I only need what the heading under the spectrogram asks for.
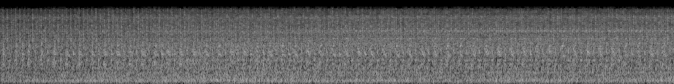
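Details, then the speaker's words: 1995 Mercedes E320 straight-six, not run for a year, crankcase full of oil, just started after clearing a crank sensor code, warming up with no codes: even, unbroken idle with a steady hiss, no stumble or knock. "unning smooth now keep in mind this crankcase is full of oil this car is not running a whole year so i'm going to warm it up for a couple minutes"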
